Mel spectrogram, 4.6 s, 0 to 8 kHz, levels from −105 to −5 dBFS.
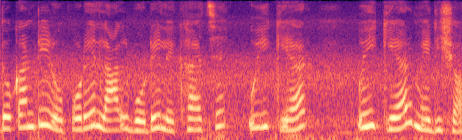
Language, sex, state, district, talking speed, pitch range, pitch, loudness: Bengali, female, West Bengal, Malda, 170 wpm, 225-290 Hz, 245 Hz, -13 LUFS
